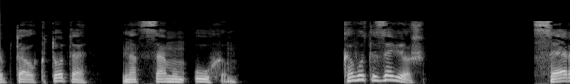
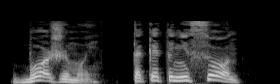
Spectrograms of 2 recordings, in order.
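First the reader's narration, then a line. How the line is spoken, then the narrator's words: Sorrowful exclamation. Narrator (Russian): воскликнул горестно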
